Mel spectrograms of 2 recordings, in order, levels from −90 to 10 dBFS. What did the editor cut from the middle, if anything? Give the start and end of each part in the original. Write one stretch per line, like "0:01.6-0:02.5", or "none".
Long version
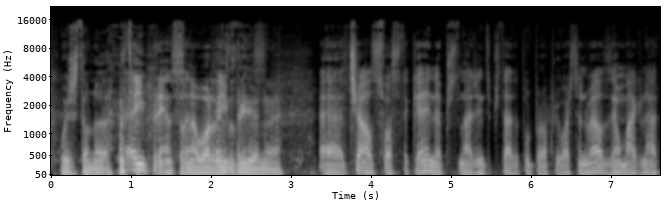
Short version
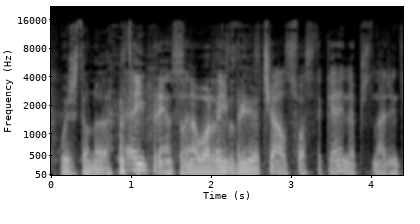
0:02.6-0:03.7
